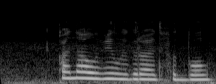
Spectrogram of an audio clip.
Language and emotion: Russian, neutral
